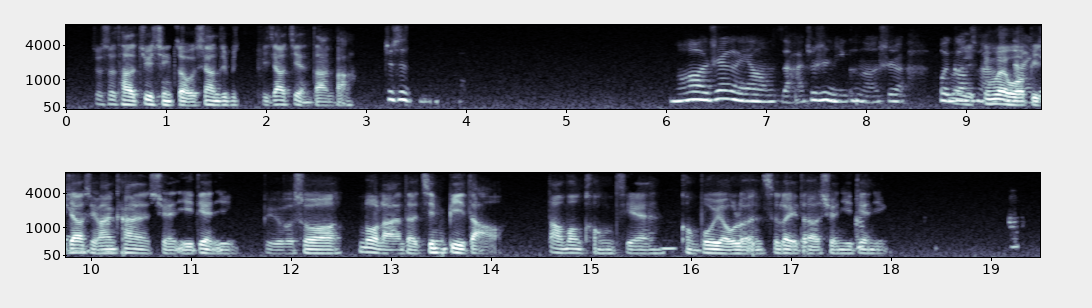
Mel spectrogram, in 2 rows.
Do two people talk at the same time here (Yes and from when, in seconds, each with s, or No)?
Yes, from 8.8 s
